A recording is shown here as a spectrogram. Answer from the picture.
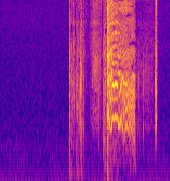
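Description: Dashcam being handled and swung round on its mount: a couple of sharp clicks about a second in, a loud scraping rub lasting about half a second, and a last click near the end.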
